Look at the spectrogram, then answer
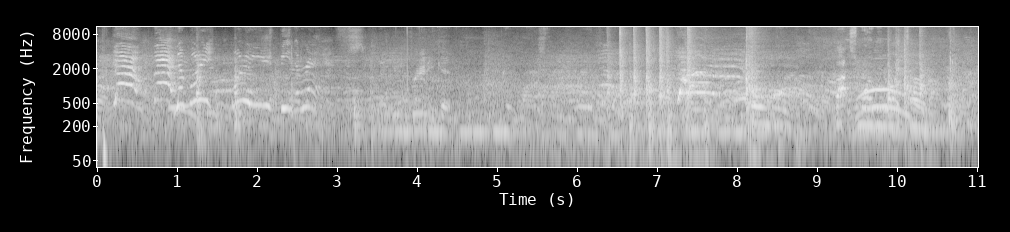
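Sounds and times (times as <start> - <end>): arena crowd voices: 0.0 - 11.0.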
